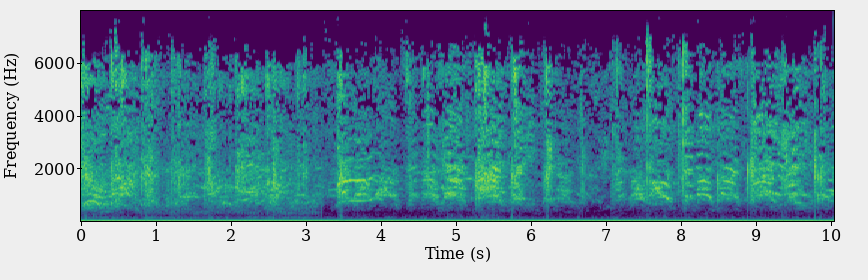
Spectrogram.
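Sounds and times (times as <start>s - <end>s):
protesters chanting anti-government slogans: 0.0s - 10.0s.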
